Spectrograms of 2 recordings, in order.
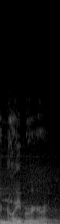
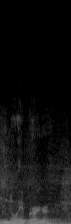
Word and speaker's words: Neuburger: There's the Neuburger family, has already been mentioned, or Neuburger. My wife keeps telling me to pronounce it correctly, Neuburger.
